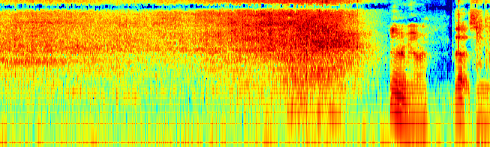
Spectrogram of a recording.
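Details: Two-dollar HO gauge model locomotive, stiff and finicky until oiled: small electric motor whirring steadily with a few squeaky bursts near the end; normal running.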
